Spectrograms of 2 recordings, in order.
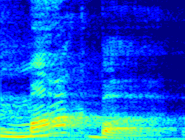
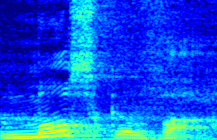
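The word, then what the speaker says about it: Москва: I said, Mockba. What is Mockba? And then you had to correct me and say, it's a Moskva. Moskva.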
